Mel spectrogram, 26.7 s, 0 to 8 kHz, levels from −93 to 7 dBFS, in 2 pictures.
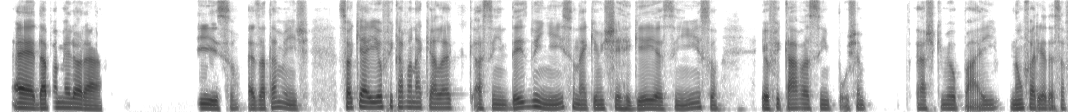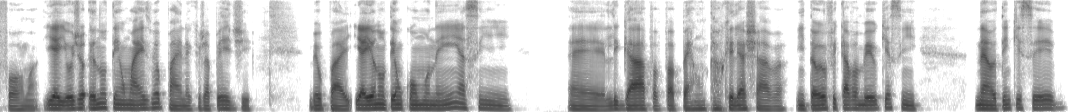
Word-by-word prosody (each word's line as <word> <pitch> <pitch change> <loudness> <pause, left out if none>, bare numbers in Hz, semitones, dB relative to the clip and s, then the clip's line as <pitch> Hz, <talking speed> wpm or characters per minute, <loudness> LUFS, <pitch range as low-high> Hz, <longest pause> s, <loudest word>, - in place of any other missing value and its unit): É, 125 -3 +8
dá 115 +1 +6
para 135 +4 -6
melhorar. 115 -8 +3 1.2
Isso, 105 -1 0
exatamente. 105 -1 -3 0.3
Só 130 - +1
que 130 - 0
aí 135 -2 +5
eu 140 - +5
ficava 140 -1 -4
naquela 125 -2 -2 0.3
assim 110 -1 -4
desde 130 +9 0
o - - +4
início, 120 0 -1
né, 105 -1 -2
que 105 - -6
eu 105 - 0
enxerguei, 105 0 -1
assim, 100 +3 -4
isso 105 -7 -5 0.5
eu 105 - +3
ficava 115 +1 -2
assim, 110 -2 -4
poxa, 100 0 -9 0.7
"Acho 105 0 -6
que 110 - -9
meu 110 -1 -1
pai 105 0 -5 0.2
não 110 0 +1
faria 115 -2 -1
dessa 110 +2 -6
forma". 85 -4 -4
E 105 - +2
aí 100 -1 +6
hoje 105 +4 +5
eu 110 0 +4
não 125 +2 +2
tenho 110 -4 0
mais 105 +1 +2
meu 125 0 0
pai, 100 -8 -2
né, 90 0 -3
que 90 - -13
eu - - -8
já 90 - 0
perdi 95 -2 -3 0.7
meu 95 0 +1
pai, 90 -2 +1
e 110 - +5
aí 100 - +9
eu 110 - +8
não 115 -1 +3
tenho 110 +1 +3
como 105 0 +1
nem 105 +6 0
assim, 100 -6 -3 0.7
eh, 85 -3 -1
ligar 95 +1 +4
pra 95 -1 -5
pra 90 +1 -1
perguntar 95 +2 -3
o - - -6
que - - +1
ele 100 0 +4
achava. 80 -4 -1
Então, 95 0 +2
eu 105 +1 +5
ficava 105 -1 0
meio 100 +1 +3
que 120 - -4
assim, 100 -5 -4 0.7
né, 100 0 +5
eu 95 -1 +3
tenho 105 +3 -3
que 115 +1 -4
ser 110 0 -1
105 Hz, 175 wpm, -23 LUFS, 95-115 Hz, 1.2 s, aí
